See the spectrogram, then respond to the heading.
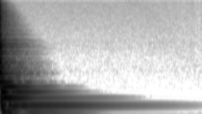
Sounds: Bowed string instrument, Musical instrument, Music

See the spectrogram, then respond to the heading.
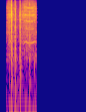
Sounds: Mechanisms, Camera

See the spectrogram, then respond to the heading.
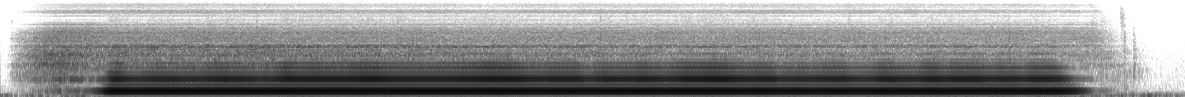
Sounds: Music, woodwind instrument, Musical instrument

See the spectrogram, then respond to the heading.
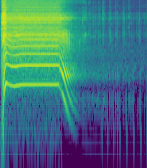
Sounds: Power tool, Drill, Tools

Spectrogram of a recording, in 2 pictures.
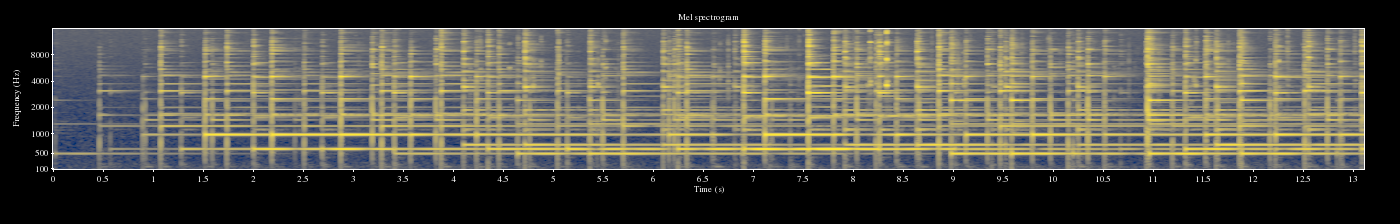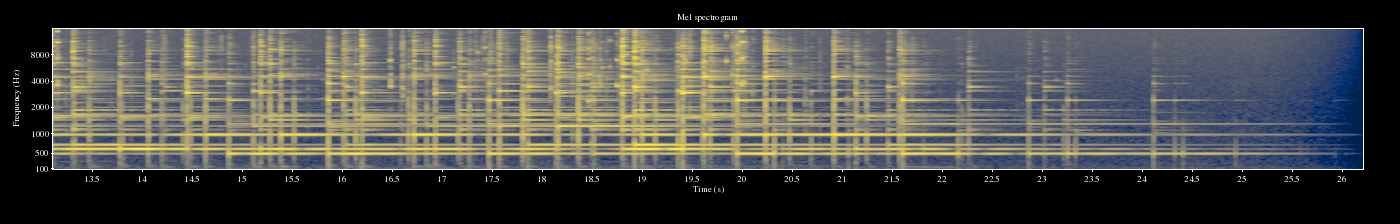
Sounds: Chime, Wind chime, Bell

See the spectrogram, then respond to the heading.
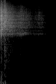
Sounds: Rattle (instrument), Musical instrument, Percussion, Music

